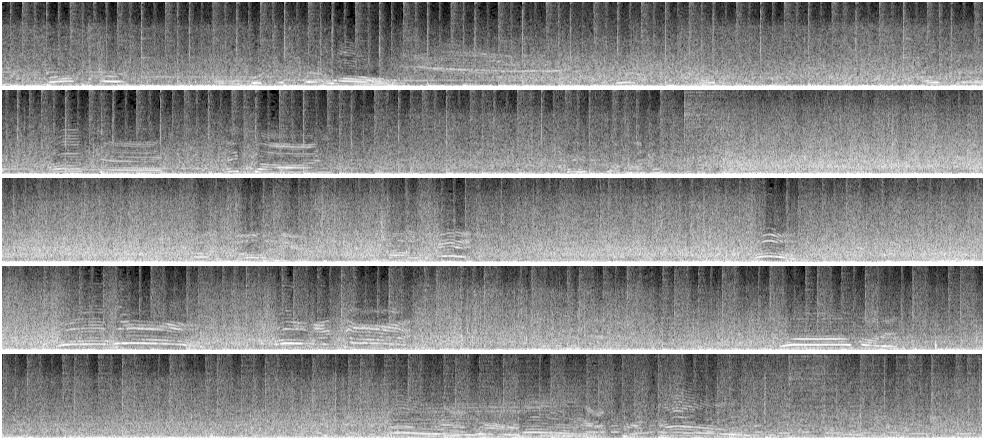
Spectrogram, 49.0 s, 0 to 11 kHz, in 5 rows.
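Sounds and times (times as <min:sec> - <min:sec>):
water rushing and splashing: 0:00.0 - 0:49.0.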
